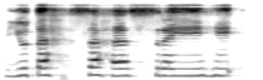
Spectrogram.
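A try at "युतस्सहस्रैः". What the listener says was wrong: Okay, you are telling it as Yutah Sahasraihi. Yutas. You can tell a Sakara. Yutas Sahasraihi. So the way you are pronouncing is very apt when instead of Sakara, if it is a Kakara. So there, this is a very exact pronunciation. The way you are pronouncing, that is a Jihva Muliya sound. So Kah Karoti, etc.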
